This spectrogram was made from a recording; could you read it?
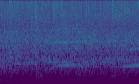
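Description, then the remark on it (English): Steady applause from a conference audience clapping with their non-dominant hand, a dense continuous patter of many hands clapping at once, fairly quiet and even throughout with no voices standing out. “Now, clap the other way.”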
